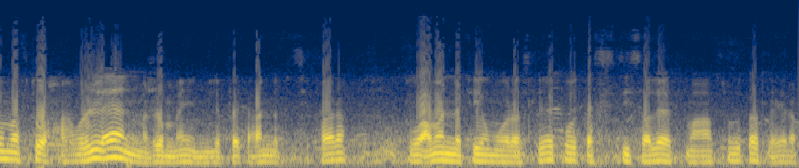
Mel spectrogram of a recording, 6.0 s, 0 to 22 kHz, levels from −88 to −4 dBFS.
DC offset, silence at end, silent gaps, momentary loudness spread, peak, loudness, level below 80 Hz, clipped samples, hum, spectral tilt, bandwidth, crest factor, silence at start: 0.3%; 0 s; none; 8 LU; 0 dBFS; -13 LUFS; -42 dBFS; under 0.1%; none; -10 dB/octave; 7.2 kHz; 12 dB; 0 s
